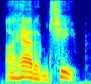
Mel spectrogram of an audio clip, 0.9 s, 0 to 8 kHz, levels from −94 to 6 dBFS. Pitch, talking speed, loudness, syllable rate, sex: 135 Hz, 260 wpm, -18 LUFS, 5.1 syllables/s, female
